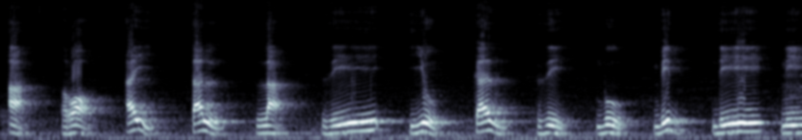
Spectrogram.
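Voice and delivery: each syllable apart, with pauses; broken syllables. Shown as a demonstration. Teacher to class, syllable by syllable. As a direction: spell it out syllable by syllable. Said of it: "আমরা ভাঙা ভাঙা উচ্চারণ করব".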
